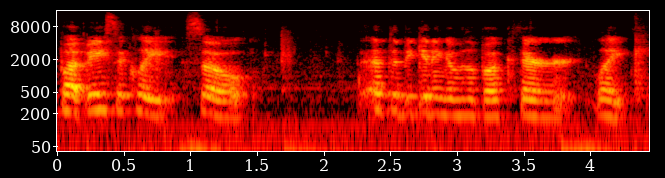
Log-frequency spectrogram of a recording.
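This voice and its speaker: Bright-voiced woman a bit off-mic. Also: mid-range voice, normal speed. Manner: chatty, laughs while recapping a comic. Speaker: podcast co-host. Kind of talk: casual chat. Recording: distant mic with faint noise.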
